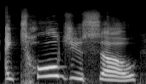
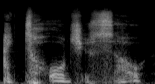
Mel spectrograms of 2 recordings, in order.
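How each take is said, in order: First: Put-on loud, high, slow teen yell; a teenager shouting it back; a teen yelling in triumph. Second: Put-on taut, softer, slow old woman's voice; a bitter old woman saying it low; an old woman scolding tautly; harsh old woman. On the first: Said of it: "a teen's voice may be yelling". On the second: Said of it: "taut, harsh voice of an old woman".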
